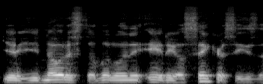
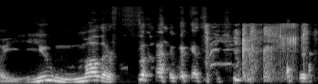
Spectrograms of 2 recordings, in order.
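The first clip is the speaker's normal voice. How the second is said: mock funeral yell; 10 semitones higher than usual. Friend yelling at his casket as a joke. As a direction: shout it through laughter. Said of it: "someone's gonna run up and go".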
